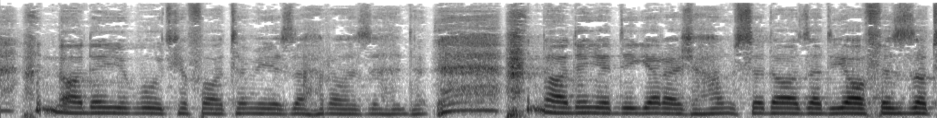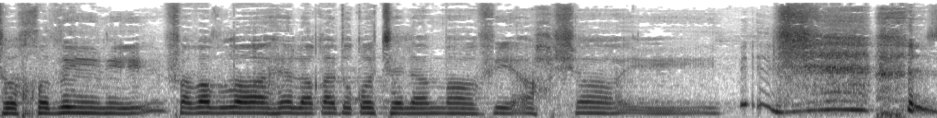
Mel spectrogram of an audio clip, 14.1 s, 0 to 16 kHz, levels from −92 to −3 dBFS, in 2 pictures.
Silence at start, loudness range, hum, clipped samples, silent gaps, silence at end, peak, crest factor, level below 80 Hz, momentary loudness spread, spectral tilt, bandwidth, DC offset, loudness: 0 s; 5 LU; none; under 0.1%; none; 0 s; 0 dBFS; 18 dB; -46 dBFS; 10 LU; -4 dB/octave; 15 kHz; under 0.1%; -18 LUFS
